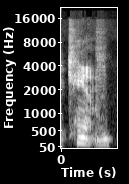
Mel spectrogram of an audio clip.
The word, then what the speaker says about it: Canton: she had moved to Canton that's how they say it there Canton it's like it doesn't have a tea in it following a request from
